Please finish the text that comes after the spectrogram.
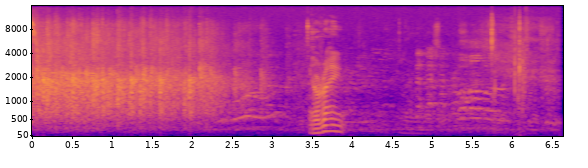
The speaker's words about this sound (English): All right, big round of applause for these two couples. Thank you, guys. Un aplauso. estas parejas.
